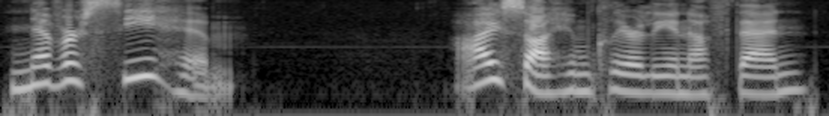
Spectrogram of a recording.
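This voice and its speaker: A woman reading a classic novel aloud as an audiobook narrator, in a measured, somber manner. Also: medium pitch, lively intonation, smooth, dry recording. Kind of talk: scripted narration.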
